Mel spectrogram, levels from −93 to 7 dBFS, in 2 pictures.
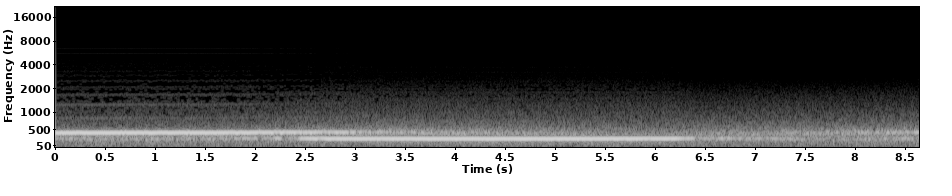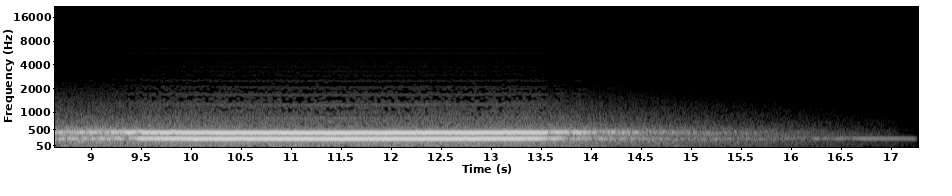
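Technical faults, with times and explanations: Nothing technical stands out here; the sound comes through without any fault worth flagging.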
